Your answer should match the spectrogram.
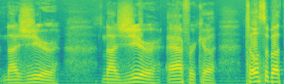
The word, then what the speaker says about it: Niger: So you're going to Niger. We call it Niger. You got the French pronunciation of Niger.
